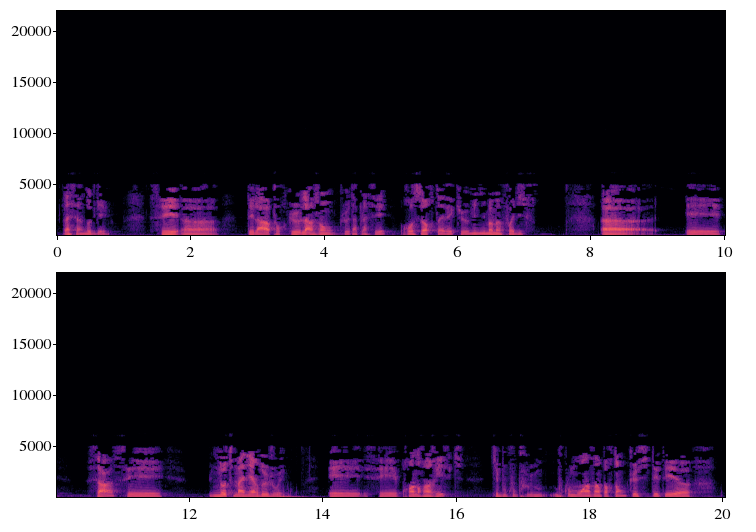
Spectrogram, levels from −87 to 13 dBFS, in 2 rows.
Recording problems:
garbled, watery; badly; nothing above 4 kHz
hiss; faint; throughout; 20 dB below the speech

